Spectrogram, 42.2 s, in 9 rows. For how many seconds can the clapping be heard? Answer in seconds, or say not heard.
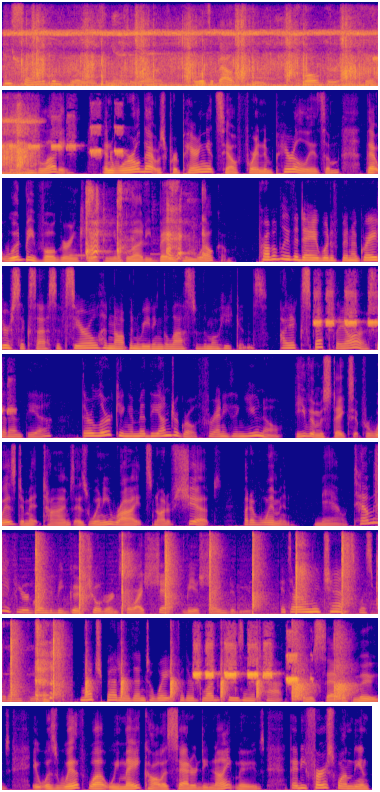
9 s.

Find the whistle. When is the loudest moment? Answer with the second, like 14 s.
36 s.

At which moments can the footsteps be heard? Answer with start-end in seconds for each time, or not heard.
0.0-5.2.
